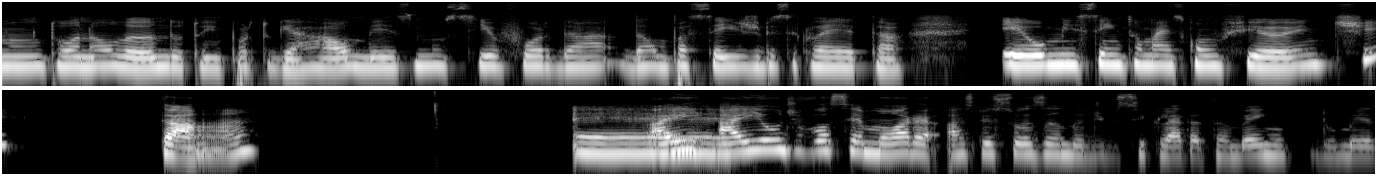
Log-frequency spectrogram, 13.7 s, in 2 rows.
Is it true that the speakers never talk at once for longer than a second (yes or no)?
yes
